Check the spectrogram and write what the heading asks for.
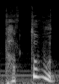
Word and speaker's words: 尊ぶ: タットビっていう名前もちょっとこだわりがとってもありまして、尊ぶってタットブって読むんですよね。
